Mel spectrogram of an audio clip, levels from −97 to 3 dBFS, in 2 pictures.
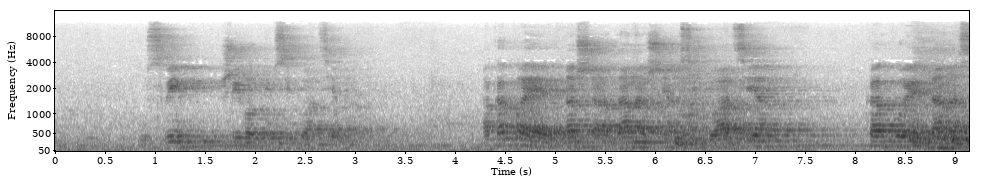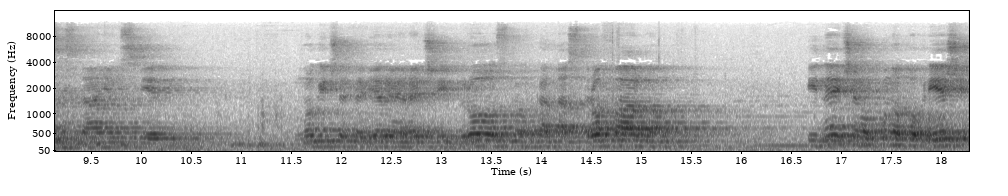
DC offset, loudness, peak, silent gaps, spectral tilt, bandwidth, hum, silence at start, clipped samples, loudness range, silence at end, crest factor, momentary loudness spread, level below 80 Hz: under 0.1%; -25 LUFS; -8 dBFS; none; -5 dB/octave; 11.5 kHz; none; 0 s; under 0.1%; 11 LU; 0 s; 18 dB; 21 LU; -48 dBFS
